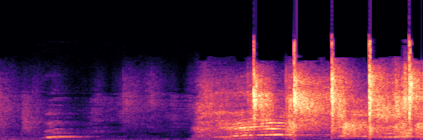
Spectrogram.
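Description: Small room audience clapping and whooping, starting about a second in after a brief lull with one short vocal sound; the claps come thick and fast, with voices cheering over them.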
